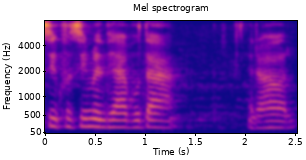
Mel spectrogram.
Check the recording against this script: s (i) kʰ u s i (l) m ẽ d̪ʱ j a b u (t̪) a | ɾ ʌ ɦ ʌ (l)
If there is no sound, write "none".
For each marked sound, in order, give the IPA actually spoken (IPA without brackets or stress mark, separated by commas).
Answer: i, none, t̪, l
